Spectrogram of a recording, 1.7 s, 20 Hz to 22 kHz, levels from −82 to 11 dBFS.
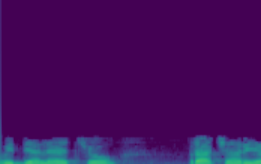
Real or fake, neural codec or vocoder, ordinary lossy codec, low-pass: real; none; none; 3.6 kHz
